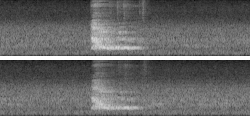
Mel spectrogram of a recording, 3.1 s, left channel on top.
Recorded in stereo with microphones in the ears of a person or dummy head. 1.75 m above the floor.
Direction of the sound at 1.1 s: 60° left (ahead or behind).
